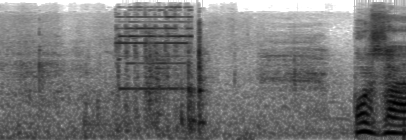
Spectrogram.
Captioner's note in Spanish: Suena el teléfono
